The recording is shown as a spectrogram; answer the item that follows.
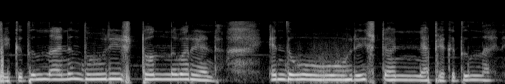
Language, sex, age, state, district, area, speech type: Malayalam, female, 45-60, Kerala, Kasaragod, urban, spontaneous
